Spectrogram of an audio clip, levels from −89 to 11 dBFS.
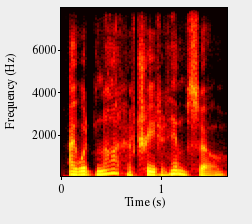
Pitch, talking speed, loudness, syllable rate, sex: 140 Hz, 255 wpm, -16 LUFS, 5.2 syllables/s, male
